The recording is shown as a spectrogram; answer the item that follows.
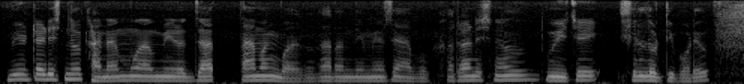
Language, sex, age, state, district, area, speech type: Nepali, male, 18-30, West Bengal, Darjeeling, urban, spontaneous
